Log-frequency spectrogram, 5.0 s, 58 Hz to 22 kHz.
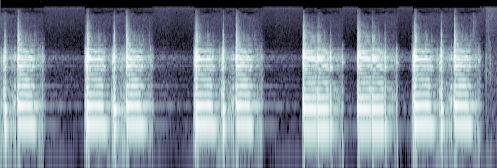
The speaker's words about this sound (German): So, ich habe mir jetzt hier einfach mal ein Raster erstellt und zwar auf 110 BPM, das ist die Geschwindigkeit. und habe mir jetzt da einfach mal so eine Gitarre reingezogen. Einfach so eine funky Gitarre, die klingt so.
